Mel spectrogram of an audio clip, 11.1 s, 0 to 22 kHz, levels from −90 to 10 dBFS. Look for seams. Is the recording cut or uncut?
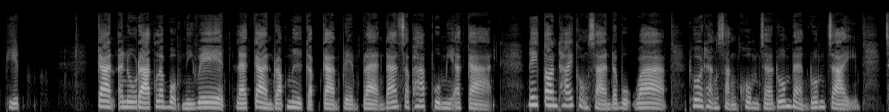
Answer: cut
